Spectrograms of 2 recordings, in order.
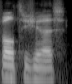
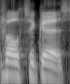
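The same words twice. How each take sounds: First: The g is said as a soft j. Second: The g is said as a hard g. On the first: The speaker calls it right. "with a, like you say with a J" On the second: The speaker calls it wrong. "I've been saying Voltigeurs this whole time?"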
